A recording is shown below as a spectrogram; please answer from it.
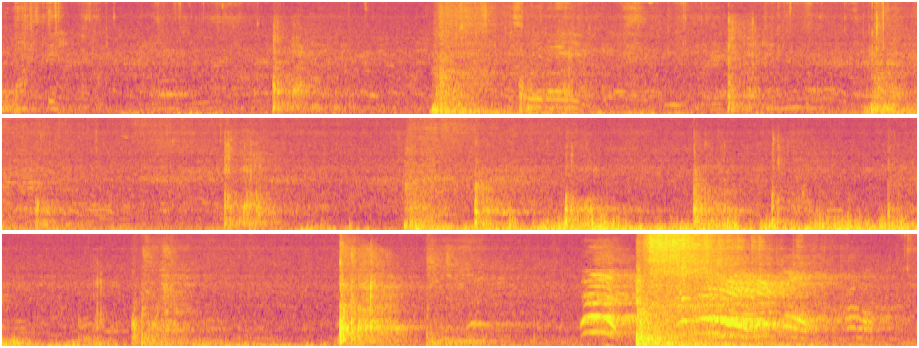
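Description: Padel rally: sharp hits of rackets on the ball and the ball thudding off the court's glass walls, spaced a few seconds apart, with a low rumble in the middle and a voice near the end.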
